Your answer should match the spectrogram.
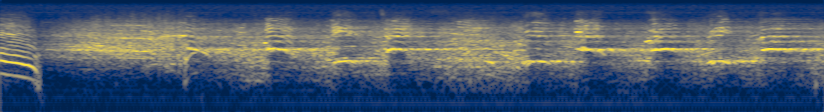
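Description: High-school cheerleading squad chanting a cheer in unison, short shouted syllables in a steady rhythm, over crowd noise echoing in a gym.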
